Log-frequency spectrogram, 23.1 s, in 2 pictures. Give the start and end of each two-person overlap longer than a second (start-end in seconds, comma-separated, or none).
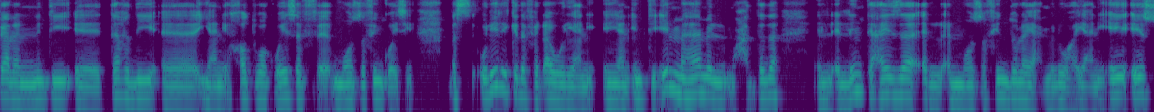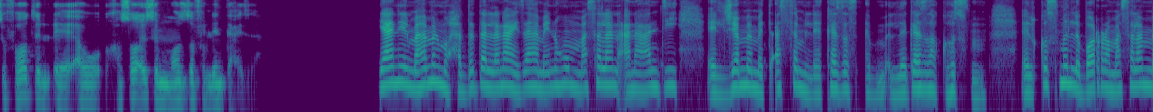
none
